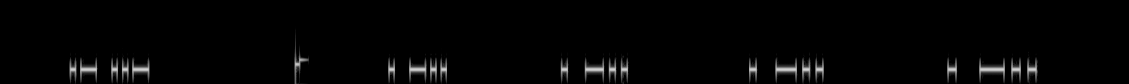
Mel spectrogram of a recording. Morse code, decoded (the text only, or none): AU ED ED ED ED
